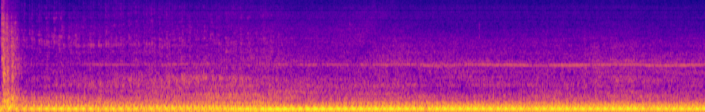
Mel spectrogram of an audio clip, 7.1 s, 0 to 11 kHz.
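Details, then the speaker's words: 1968 Chevrolet Camaro, carburetted, glasspack mufflers: deep, smooth, aggressive exhaust burble idling a bit high; owner suspects carburetor needs tuning, slight dieseling noted at shutdown; high idle. "nice aggressive exhaust. Idle set a little bit high right now. Like I said, the carburetor probably could stand to be tuned in or dialed in or adjusted."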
